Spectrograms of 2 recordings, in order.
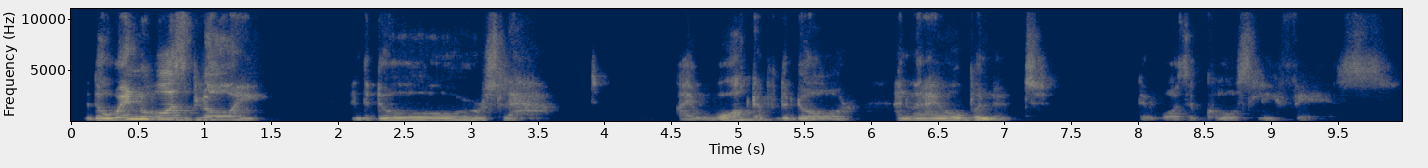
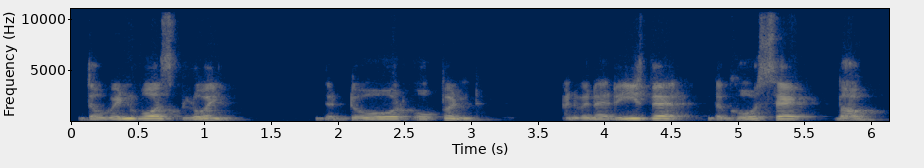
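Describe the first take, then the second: First: Dramatic storytelling. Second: Said in the usual way. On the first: Shown as a demonstration. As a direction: draw out the suspense, ever softer and lower. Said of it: "If I say like this". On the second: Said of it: "It's like a comic story".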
